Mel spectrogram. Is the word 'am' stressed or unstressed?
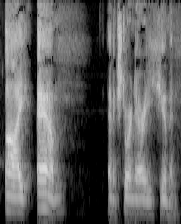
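stressed. The word am is stressed.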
